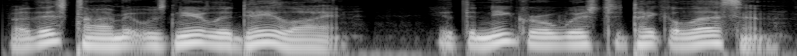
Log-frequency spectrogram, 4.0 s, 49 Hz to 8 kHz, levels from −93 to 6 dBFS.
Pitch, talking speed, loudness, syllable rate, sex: 135 Hz, 225 wpm, -16 LUFS, 5.6 syllables/s, male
